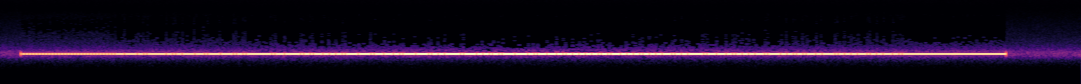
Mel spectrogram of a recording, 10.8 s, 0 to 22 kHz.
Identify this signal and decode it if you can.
PSK31 (31.25 baud), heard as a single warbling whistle, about 1550 Hz.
